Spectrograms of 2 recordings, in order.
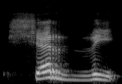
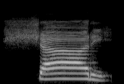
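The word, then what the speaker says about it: شر: And then sharri, not shari. Some people say shari. No, shar is connected to ra suddenly. So there's a shadda.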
